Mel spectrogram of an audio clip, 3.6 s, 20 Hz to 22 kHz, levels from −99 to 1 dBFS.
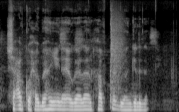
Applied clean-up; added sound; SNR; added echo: none; Snare drum; 17 dB; none.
